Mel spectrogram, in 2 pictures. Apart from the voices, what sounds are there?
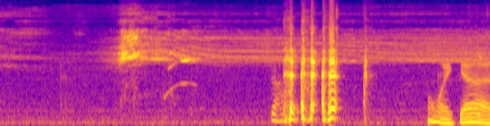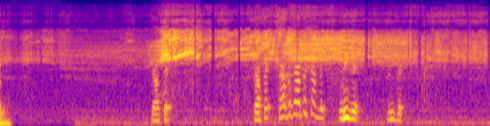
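cicada buzzing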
